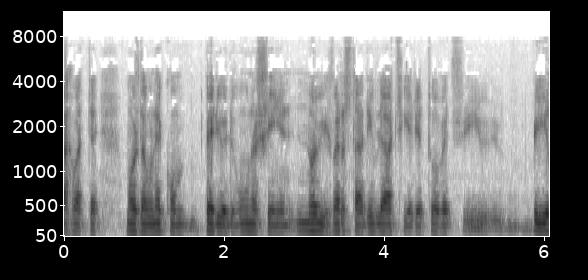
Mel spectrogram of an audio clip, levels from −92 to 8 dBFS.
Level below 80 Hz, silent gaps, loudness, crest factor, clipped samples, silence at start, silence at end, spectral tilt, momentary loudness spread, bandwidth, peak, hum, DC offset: -58 dBFS; none; -19 LUFS; 18 dB; under 0.1%; 0 s; 0 s; -7.5 dB/octave; 11 LU; 8 kHz; 0 dBFS; none; under 0.1%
